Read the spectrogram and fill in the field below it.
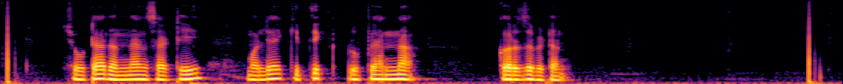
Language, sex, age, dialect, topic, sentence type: Marathi, male, 31-35, Varhadi, banking, question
